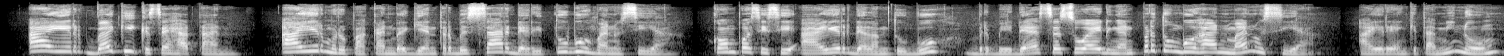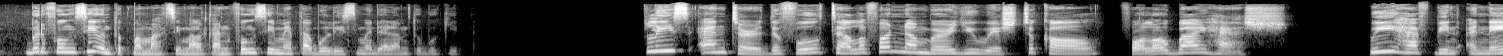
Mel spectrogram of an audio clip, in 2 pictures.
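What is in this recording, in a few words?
Indonesian, female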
